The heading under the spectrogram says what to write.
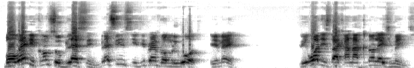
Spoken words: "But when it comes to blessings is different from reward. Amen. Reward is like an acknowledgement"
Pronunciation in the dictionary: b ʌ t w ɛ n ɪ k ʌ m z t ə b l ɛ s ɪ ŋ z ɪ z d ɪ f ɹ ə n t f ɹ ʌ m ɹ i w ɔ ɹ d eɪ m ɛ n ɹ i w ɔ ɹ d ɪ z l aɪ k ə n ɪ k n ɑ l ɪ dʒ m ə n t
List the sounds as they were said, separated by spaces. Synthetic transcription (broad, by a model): b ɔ t w ɛ n ɪ k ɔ m s t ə b l ɛ s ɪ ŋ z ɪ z d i f ɹ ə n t f ɹ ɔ m ɹ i w ɔ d eɪ m ɛ n ɹ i w ɔ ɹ d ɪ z l aɪ k ə n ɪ k n ɑ l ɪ dʒ m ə n t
